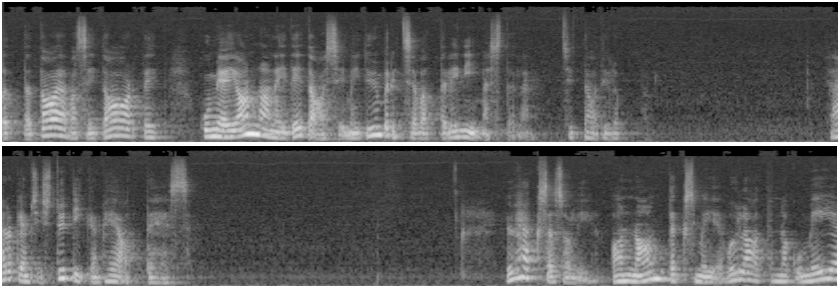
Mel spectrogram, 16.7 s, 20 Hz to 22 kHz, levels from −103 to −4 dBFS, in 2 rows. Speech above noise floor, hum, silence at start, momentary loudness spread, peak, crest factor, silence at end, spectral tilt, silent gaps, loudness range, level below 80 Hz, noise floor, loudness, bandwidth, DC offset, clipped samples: 29 dB; none; 0 s; 18 LU; -8 dBFS; 20 dB; 0 s; -5 dB/octave; none; 15 LU; -64 dBFS; -55 dBFS; -26 LUFS; 19 kHz; under 0.1%; under 0.1%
